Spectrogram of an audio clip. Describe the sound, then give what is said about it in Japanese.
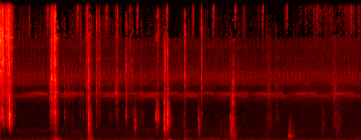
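Quiet metallic clicks and clacks of a key unlocking the front door of a fairly new detached house, followed by the door latch and the door opening, with a faint steady outdoor hum behind and no voices. “じゃあ鍵開けるから、ただいまって言って入りましょう。”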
